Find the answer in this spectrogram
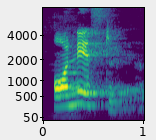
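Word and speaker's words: honest: एच से, लेकिन इसका एच क्या हो रहा है? साइलेंट। जो क्योंकि हम इसको जब बोलते हैं तो हम इसको बोलते हैं ऑनेस्ट।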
